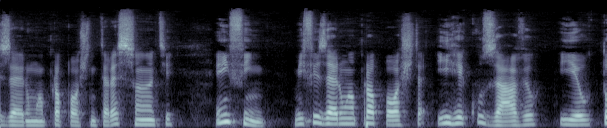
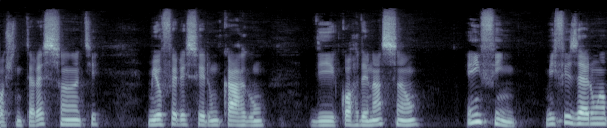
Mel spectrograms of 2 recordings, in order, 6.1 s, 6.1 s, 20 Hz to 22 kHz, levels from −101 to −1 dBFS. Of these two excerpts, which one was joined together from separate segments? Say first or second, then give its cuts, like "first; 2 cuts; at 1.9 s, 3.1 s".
first; 1 cut; at 2.1 s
